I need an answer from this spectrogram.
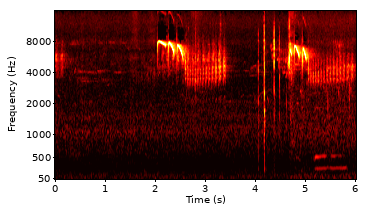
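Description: A songbird singing twice: a few quick high descending chirps followed by a rapid trill about two seconds in, then again near the end.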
